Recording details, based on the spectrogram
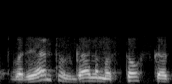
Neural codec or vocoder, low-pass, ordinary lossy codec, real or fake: vocoder, 44.1 kHz, 128 mel bands, Pupu-Vocoder; 14.4 kHz; AAC, 96 kbps; fake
